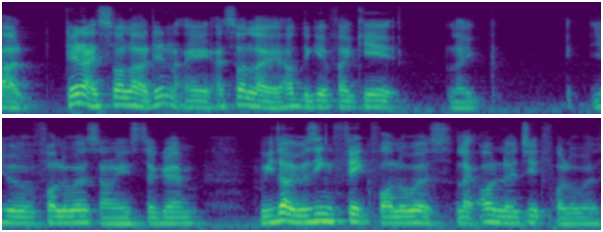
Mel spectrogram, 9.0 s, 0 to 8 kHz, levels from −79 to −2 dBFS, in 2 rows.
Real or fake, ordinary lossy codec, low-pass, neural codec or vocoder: real; none; 7.2 kHz; none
